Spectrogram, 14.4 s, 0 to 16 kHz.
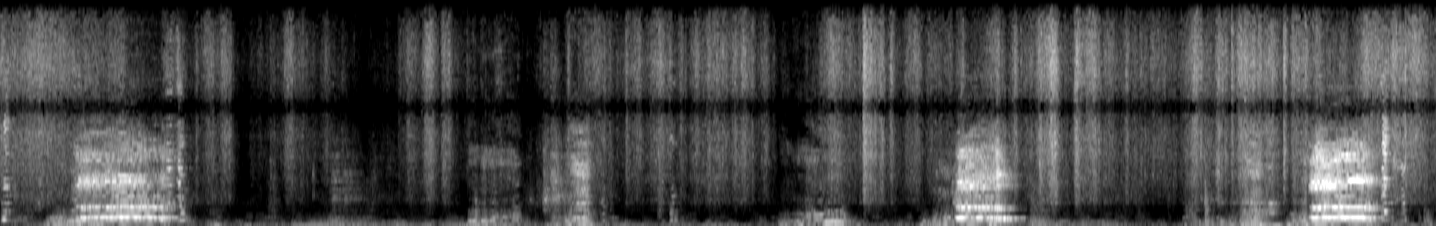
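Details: Goats at Yoshigake farm, Japan, on 3 May 2023, during the birth of two kids to the doe Okayu, with many volunteers watching. Three loud, harmonic, wavering bleats about four seconds apart, with people talking quietly in between.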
